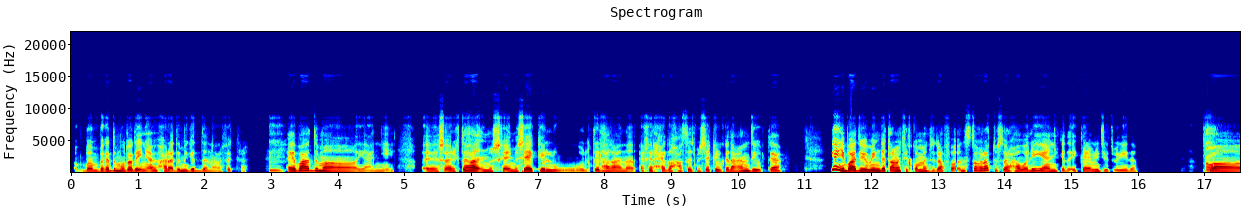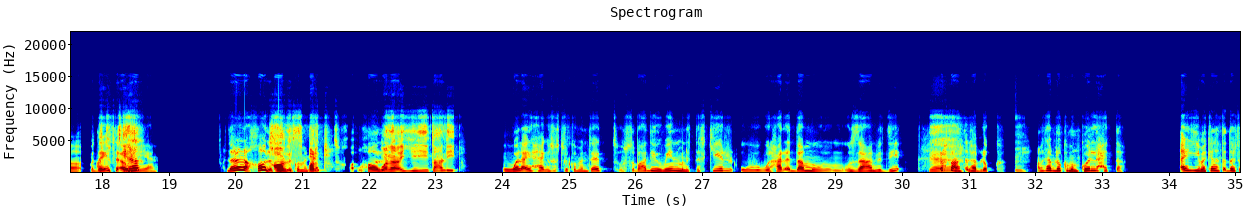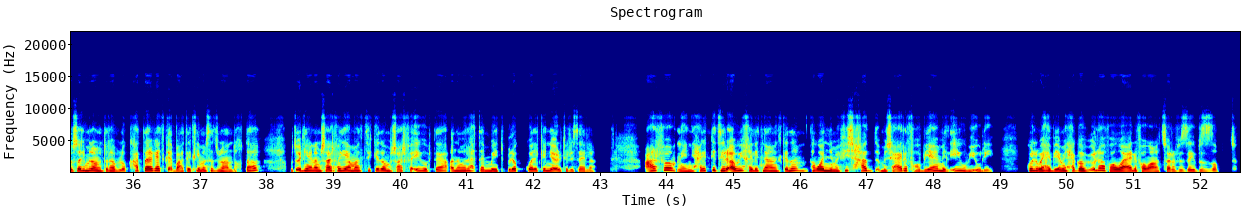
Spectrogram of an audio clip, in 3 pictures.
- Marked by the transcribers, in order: in English: "الComment"; in English: "الكومنتات"; in English: "الكومنتات"; in English: "Block"; in English: "Block"; in English: "Block"; in English: "Block"
- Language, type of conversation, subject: Arabic, advice, إزاي بتتعاملوا مع الغيرة أو الحسد بين صحاب قريبين؟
